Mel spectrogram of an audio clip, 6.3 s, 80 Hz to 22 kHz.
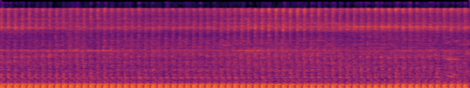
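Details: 2014 Yamaha SR400 single idling after rust flakes were cleaned out of the fuel tank: quick, even thumping with steady spacing and no stumbles or misses; a smooth, healthy idle.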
